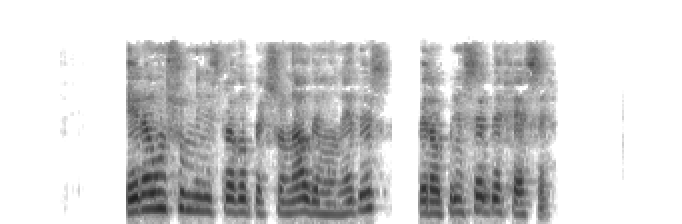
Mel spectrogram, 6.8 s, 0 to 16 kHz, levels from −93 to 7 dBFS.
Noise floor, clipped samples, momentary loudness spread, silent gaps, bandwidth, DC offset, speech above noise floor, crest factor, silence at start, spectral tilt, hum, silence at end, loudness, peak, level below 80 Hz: under -90 dBFS; under 0.1%; 11 LU; 3.93-4.18 s; 8.2 kHz; under 0.1%; over 72 dB; 18 dB; 1.25 s; -3.5 dB/octave; none; 1.35 s; -18 LUFS; -2 dBFS; -68 dBFS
